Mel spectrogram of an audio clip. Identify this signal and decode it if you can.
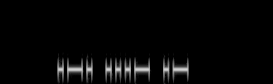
Morse code, heard as a keyed tone, about 25 wpm, 700 Hz. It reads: RVA
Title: USA Call Sign Postfixes - 3 Letters 25wpm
